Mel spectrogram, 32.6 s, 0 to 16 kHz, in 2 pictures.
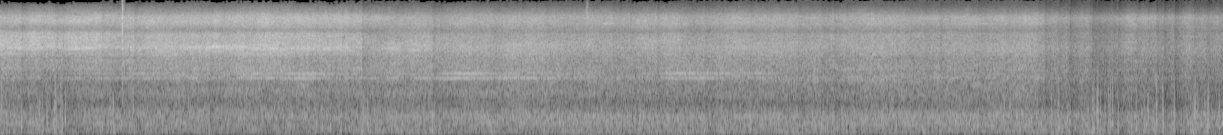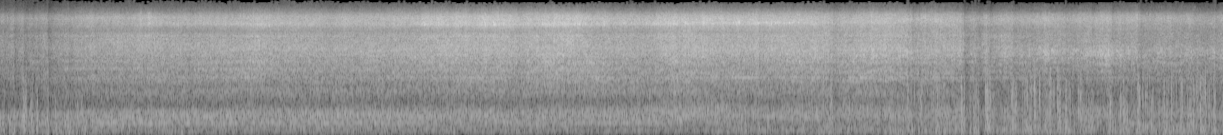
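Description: Boeing 787-9 Dreamliner's jet engines running at taxi power as the airliner rolls past, a loud steady rush with a faint whine.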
